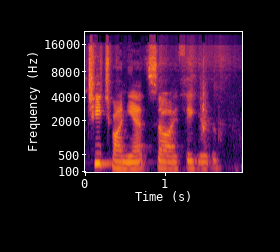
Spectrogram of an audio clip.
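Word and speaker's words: Cicmanec: Hispanic that's last name is Czechoslovakian so it's c-i-c-m-a-n-e-c used to be pronounced chichman yet so I figured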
